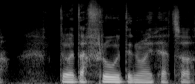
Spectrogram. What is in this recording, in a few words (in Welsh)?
"ffrwd" Welsh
